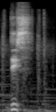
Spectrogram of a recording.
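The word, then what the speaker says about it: dix: with nine is nerf nerf and 10 is this this this.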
